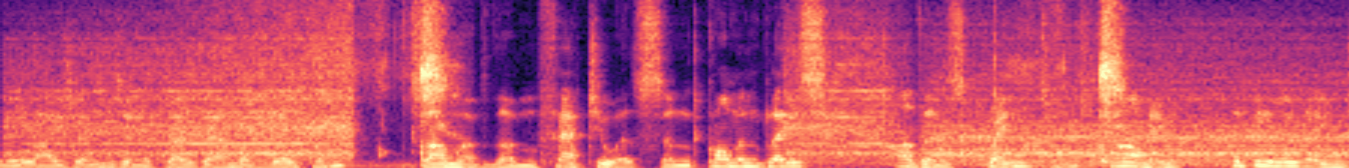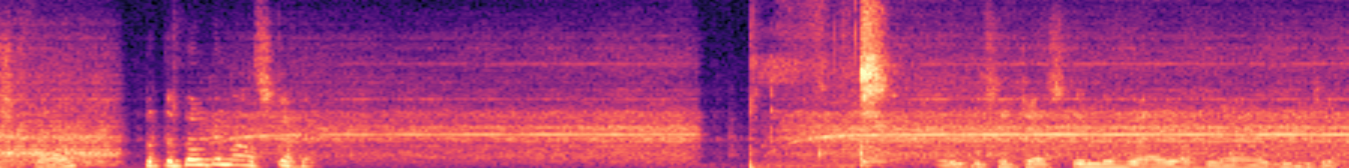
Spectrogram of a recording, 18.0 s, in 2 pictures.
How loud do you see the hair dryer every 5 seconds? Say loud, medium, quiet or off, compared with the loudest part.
loud, loud, medium, loud.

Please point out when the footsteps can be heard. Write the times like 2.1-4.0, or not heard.
not heard.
